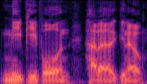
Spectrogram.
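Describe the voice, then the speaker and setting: A man's voice: sits low, fairly even intonation, measured pace, no room sound, clean studio sound. A man from the United States, chatting about his band in a rambling, jokey interview. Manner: rambling, jokey, lots of fillers. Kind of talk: casual interview chat.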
